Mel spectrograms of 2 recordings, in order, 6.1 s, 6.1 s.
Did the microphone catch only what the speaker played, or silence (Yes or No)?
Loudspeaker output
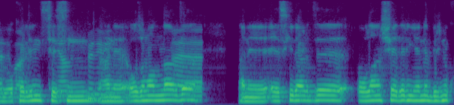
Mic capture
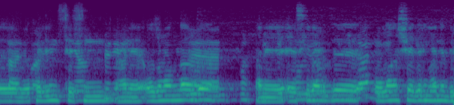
No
